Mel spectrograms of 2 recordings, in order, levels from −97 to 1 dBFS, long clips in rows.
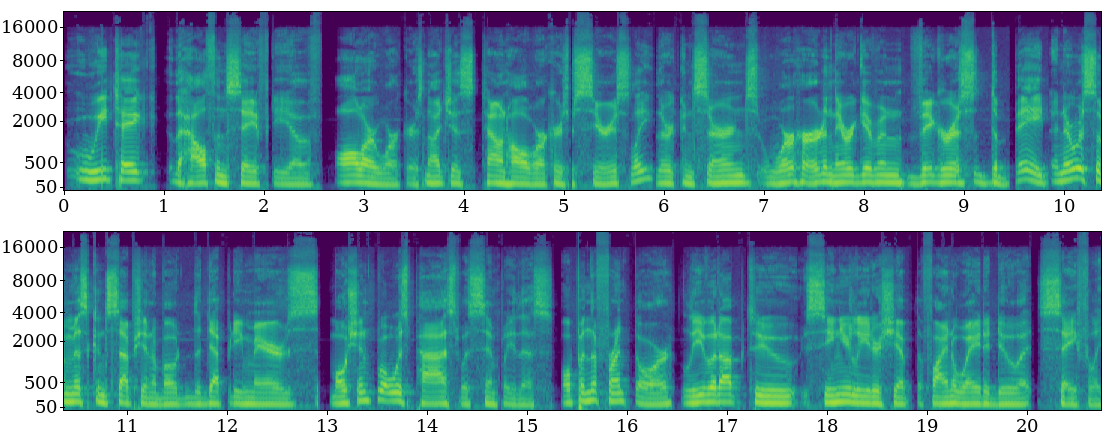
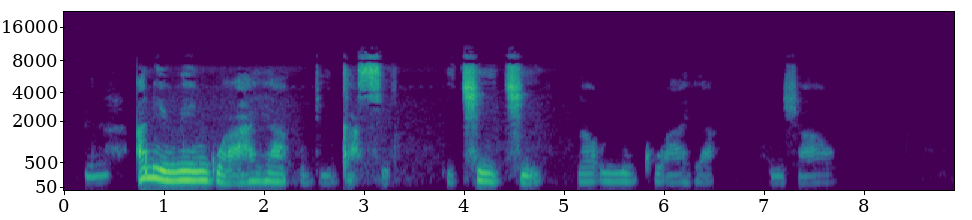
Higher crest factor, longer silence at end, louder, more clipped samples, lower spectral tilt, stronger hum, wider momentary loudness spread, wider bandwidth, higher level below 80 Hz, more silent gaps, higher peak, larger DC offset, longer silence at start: second, 16 dB vs 22 dB; second, 0 s vs 1.4 s; first, -18 LUFS vs -28 LUFS; neither; about the same, -3.5 dB/octave vs -3.5 dB/octave; neither; second, 7 LU vs 24 LU; first, over 20 kHz vs 9.6 kHz; first, -46 dBFS vs -76 dBFS; neither; first, -2 dBFS vs -10 dBFS; neither; second, 0.05 s vs 0.2 s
